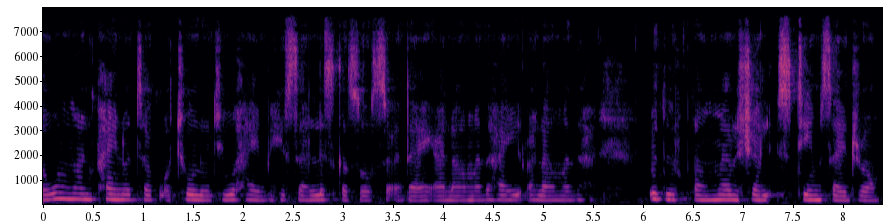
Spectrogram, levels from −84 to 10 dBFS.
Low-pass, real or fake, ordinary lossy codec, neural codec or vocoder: none; fake; none; codec, 16 kHz, 4.8 kbps, FACodec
